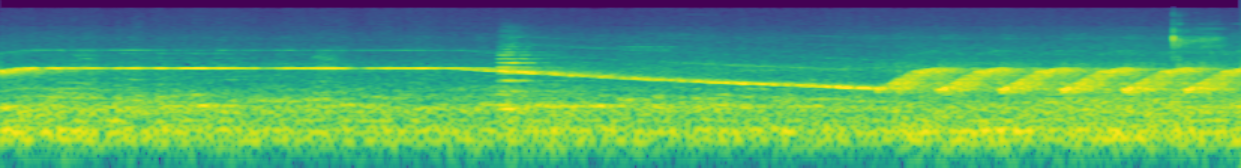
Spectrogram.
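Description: Emergency vehicle siren in wail mode: one long tone that holds steady, then glides slowly down. About six seconds in it switches to a fast yelp of quick repeated rising sweeps.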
